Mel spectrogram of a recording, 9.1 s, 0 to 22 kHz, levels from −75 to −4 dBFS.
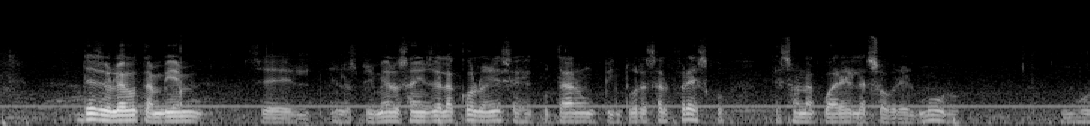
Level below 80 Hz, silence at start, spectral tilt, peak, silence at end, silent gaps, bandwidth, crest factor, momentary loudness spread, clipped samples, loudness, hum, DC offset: -50 dBFS; 0 s; -8 dB/octave; -4 dBFS; 0 s; none; 7.8 kHz; 22 dB; 20 LU; under 0.1%; -24 LUFS; none; under 0.1%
